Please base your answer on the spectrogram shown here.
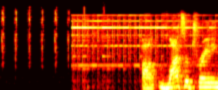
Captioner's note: bell ringing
